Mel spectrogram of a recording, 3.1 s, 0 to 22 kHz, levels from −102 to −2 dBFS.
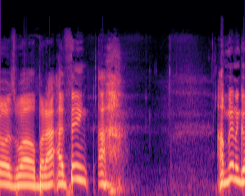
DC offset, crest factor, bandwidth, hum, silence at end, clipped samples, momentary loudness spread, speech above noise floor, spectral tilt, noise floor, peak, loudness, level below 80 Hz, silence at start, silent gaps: under 0.1%; 14 dB; 11 kHz; none; 0 s; under 0.1%; 7 LU; 42 dB; -7 dB/octave; -59 dBFS; -4 dBFS; -18 LUFS; -44 dBFS; 0 s; none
